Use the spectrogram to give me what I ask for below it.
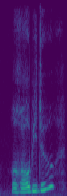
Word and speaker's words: Robidoux: It's R-O-B-I-D-O-U-X, so probably pronounced something like Robidoux, but the locals call it the Robidoux, and it's gorgeous.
